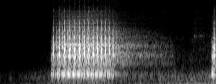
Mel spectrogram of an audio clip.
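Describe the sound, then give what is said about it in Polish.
A woodpecker drums a rapid, loud roll on a metal lamp post, the hollow metallic ring lingering and fading before a second burst of drumming starts at the end. “Bębnienie dzięcioła w latarnię, ale też i oczywiście gdzieś tam wysoko w konary drzew.”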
